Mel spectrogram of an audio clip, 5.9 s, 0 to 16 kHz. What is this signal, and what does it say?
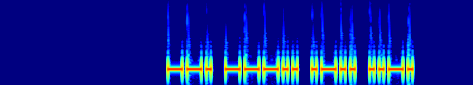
Morse code, heard as a keyed tone, about 20 wpm, 700 Hz. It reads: G8LF
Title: DXCC-100 Call Signs - 4 Characters - Repeated 3x - 20wpm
